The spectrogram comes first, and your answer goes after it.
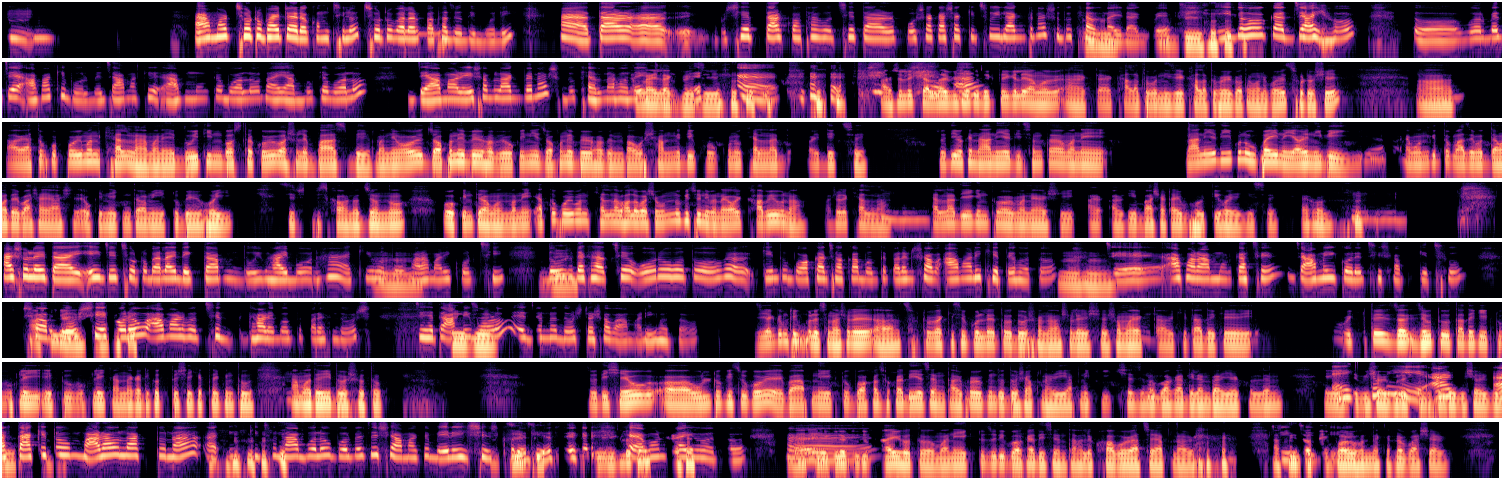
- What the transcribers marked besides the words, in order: other background noise; chuckle; chuckle; laugh; chuckle; chuckle; chuckle; laughing while speaking: "মেরেই শেষ করে দিয়েছে"; chuckle; chuckle
- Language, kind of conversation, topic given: Bengali, unstructured, পরিবারে বড় হয়ে ওঠা আপনাকে কীভাবে প্রভাবিত করেছে?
